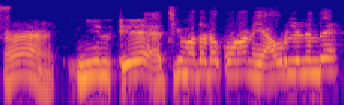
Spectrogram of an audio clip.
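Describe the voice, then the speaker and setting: A man's voice: very high voice, steady tone, fast, background noise. A man with a North Karnataka Kannada accent arguing on a phone call, irritated and confrontational, swearing freely. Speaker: prank call recipient. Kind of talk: heated phone argument. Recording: dull lo-fi phone line.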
